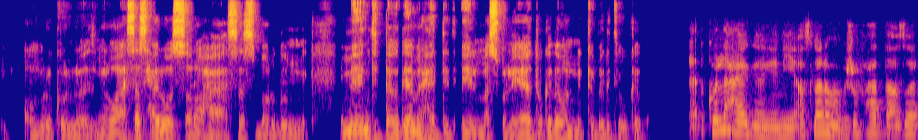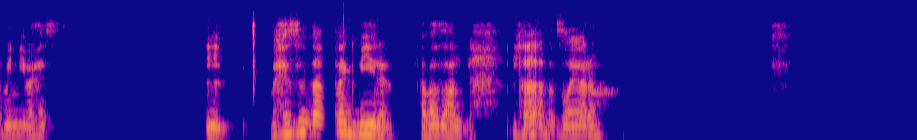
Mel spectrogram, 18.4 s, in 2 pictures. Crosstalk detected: No

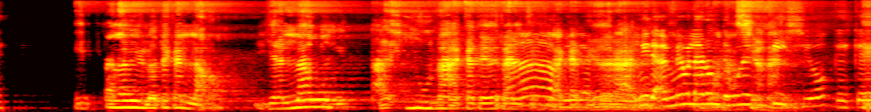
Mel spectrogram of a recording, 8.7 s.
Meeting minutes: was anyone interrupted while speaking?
Yes, from 5.1 s

